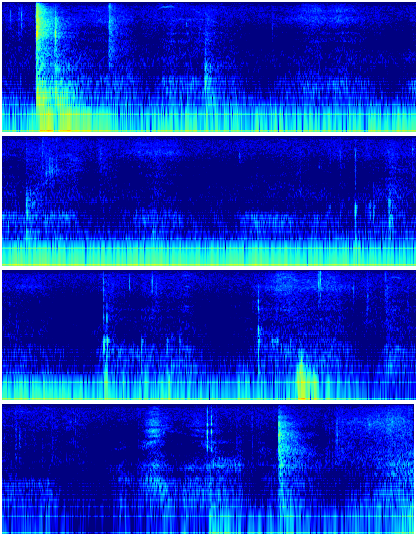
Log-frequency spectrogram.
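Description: Footsteps thud and creak on a wooden floor in a quiet, empty room.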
